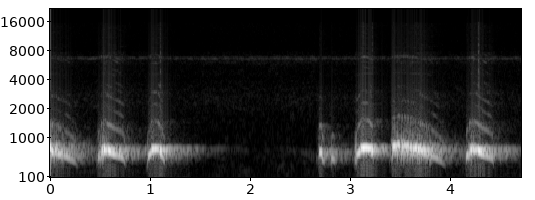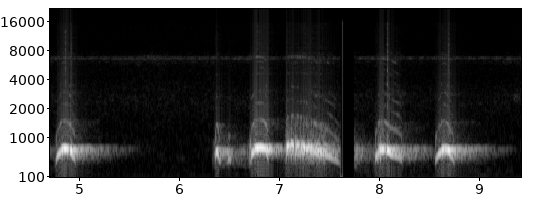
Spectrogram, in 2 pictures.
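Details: Spotted dove (derkuku) calling steadily: three bouts of deep, hooting coos, each a quick series of four to six soft notes with a longer drawn middle note, separated by pauses of about two seconds; clean background.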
